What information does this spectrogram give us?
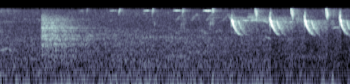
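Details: Nightingale song from Vologda, Russia: a brief rasping burst, faint high notes, then loud descending whistled strokes repeated roughly every half second.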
